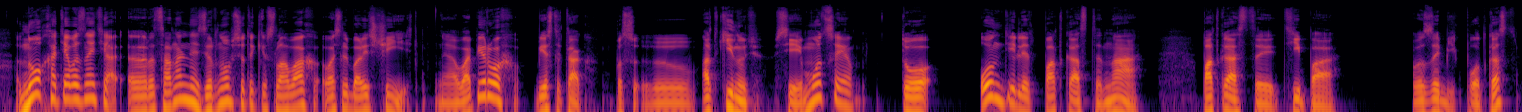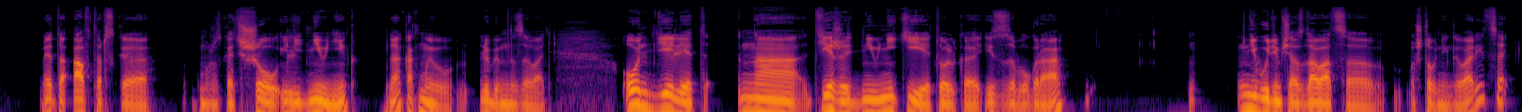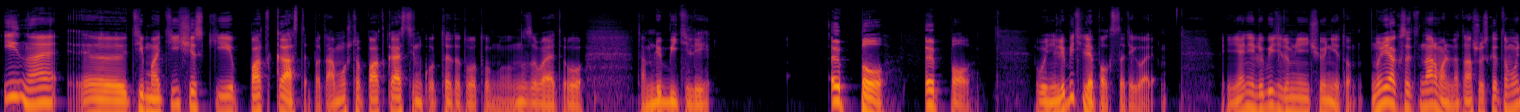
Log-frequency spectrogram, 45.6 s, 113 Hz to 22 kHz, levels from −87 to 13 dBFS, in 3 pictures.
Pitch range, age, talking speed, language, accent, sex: 90-145 Hz, 20-39, 125 wpm, Russian, native, male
